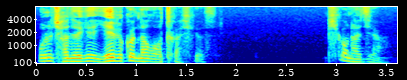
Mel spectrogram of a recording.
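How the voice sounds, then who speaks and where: A man in his sixties preaching a sermon as pastor, animated and playful, acting out voices and laughing at his own jokes. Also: on the high side, quick pace.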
